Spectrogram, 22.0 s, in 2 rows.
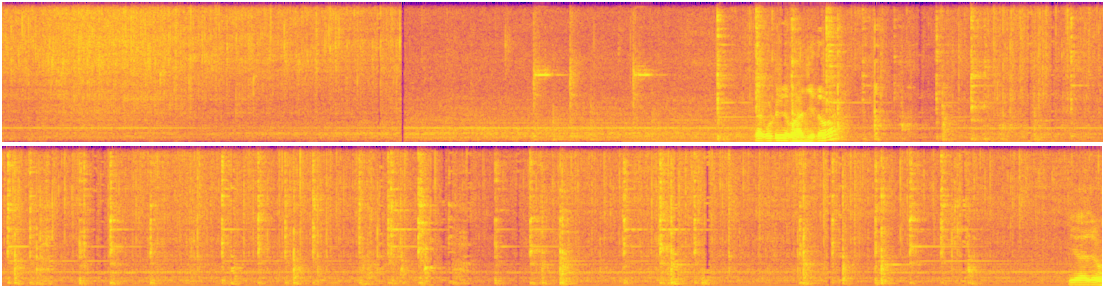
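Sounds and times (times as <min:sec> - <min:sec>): onions sizzling in hot oil: 0:00.0 - 0:04.0, 0:06.8 - 0:22.0
spatula scraping and tapping pan: 0:07.1 - 0:18.3, 0:19.0 - 0:20.9.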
